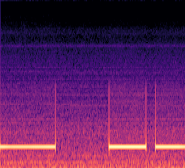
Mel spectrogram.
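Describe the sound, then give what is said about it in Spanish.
Telephone ringing tone on a wall phone after a home number is dialed. A steady, pure low hum sounds in long pulses separated by short silences, alone on the line. “Lo estuvo mirando fijo un rato hasta que se decidió y marcó el número de la casa de Manu.”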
